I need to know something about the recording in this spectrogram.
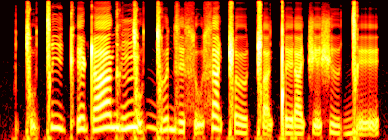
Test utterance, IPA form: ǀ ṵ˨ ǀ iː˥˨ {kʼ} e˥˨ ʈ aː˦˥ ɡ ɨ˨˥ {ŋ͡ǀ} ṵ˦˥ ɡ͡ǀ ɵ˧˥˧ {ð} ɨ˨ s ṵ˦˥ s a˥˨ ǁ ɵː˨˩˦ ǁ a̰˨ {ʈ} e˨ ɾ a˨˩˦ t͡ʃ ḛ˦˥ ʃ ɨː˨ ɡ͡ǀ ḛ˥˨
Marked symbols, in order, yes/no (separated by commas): yes, yes, no, no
